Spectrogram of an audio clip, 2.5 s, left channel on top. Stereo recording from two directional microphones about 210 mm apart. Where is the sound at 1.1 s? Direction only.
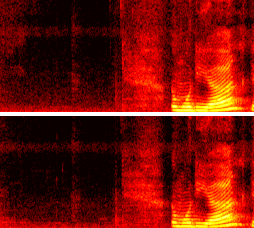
20° left (ahead or behind).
